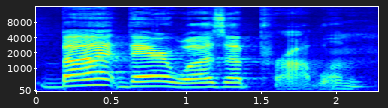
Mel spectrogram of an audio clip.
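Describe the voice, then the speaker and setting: A woman teacher reading a picture book aloud to children, expressive and playful, breaking off for little asides to her listeners. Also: medium pitch, slow, vocal fry. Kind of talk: storybook read-aloud for children.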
